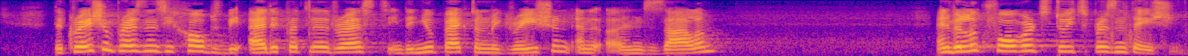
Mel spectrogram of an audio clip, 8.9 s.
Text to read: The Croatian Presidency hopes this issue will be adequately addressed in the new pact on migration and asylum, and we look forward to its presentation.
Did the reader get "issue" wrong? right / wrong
wrong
